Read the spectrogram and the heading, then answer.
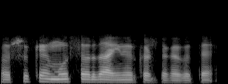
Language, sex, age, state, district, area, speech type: Kannada, male, 60+, Karnataka, Bangalore Rural, rural, conversation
